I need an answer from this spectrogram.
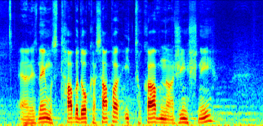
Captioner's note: speaking dakota language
